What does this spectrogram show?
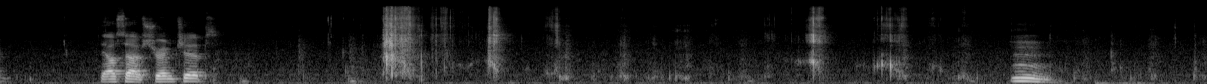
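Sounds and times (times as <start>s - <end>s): crunching prawn crackers: 3.8s - 9.8s, 10.7s - 12.0s.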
